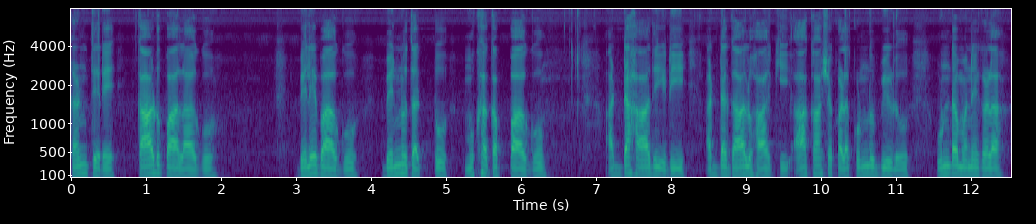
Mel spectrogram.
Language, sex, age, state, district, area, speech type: Kannada, male, 18-30, Karnataka, Udupi, rural, spontaneous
